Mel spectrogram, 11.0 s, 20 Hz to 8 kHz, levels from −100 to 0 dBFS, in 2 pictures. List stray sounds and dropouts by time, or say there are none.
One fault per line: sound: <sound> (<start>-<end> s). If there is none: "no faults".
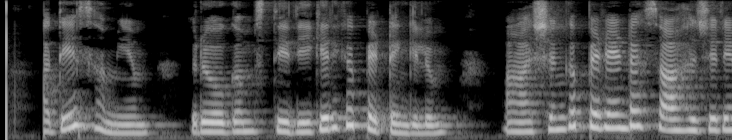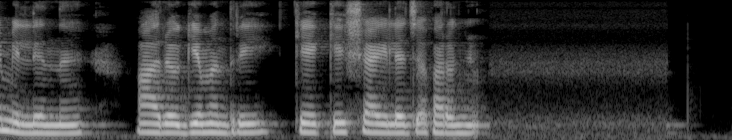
no faults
